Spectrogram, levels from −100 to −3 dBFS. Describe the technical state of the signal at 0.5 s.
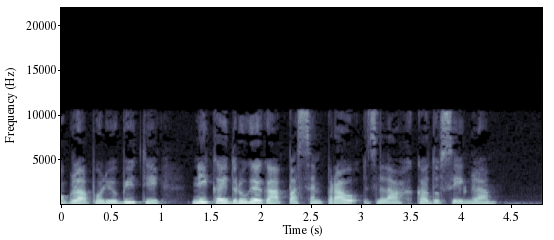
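Vorbis compression damage is present at 0.5 s, as it is across the entire clip. The speech carries nothing above 10.6 kHz, and the treble just below that line sounds hissy and grainy. This is likely the work of a Vorbis encoder at low quality, and the plainly audible damage fits a bitrate around 34 kbps. The encoder drew a smooth spectral envelope, cut the top band, and quantised the remaining high detail so coarsely that it turned into noise of similar energy, roughening the tone and softening onsets.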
